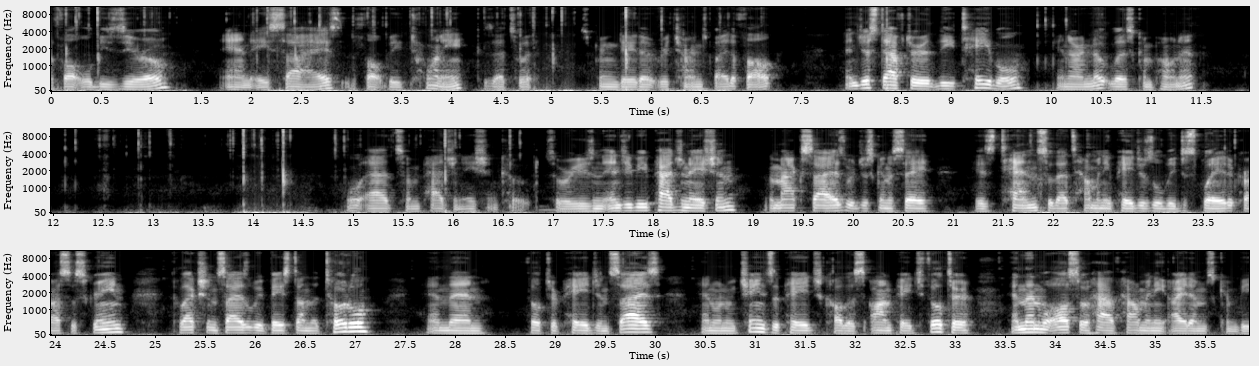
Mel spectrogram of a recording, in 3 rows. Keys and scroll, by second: 6.5 super+s, 15.8 super+j, 16.5 Return.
